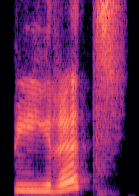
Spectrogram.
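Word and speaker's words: перец: रद्स की अगर आपको स्पेलिंग नहीं समझ आ रहे तो रद्स, जैसे हम कहते हैं ना मेरी बात को रद्द मत करो, तो नल करना जिसको हम कहते हैं उर्दू में।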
